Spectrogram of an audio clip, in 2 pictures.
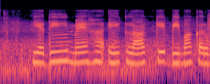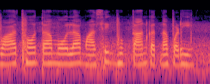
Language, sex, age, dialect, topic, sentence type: Chhattisgarhi, female, 25-30, Central, banking, question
